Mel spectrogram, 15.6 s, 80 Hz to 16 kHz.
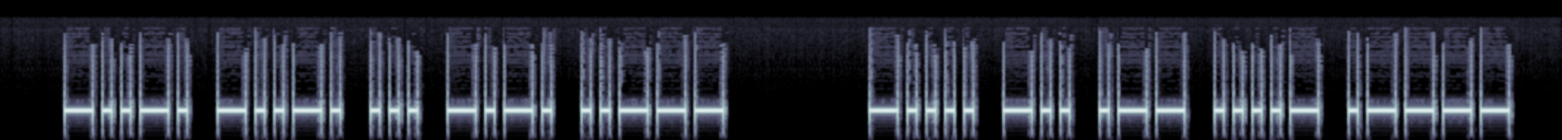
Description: Morse code, heard as a keyed tone, about 13 wpm, 800 Hz. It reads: //SC2 6DW41
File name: LEZIONI / 10 SIGNS / 10A SLASH 12wpm 2314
